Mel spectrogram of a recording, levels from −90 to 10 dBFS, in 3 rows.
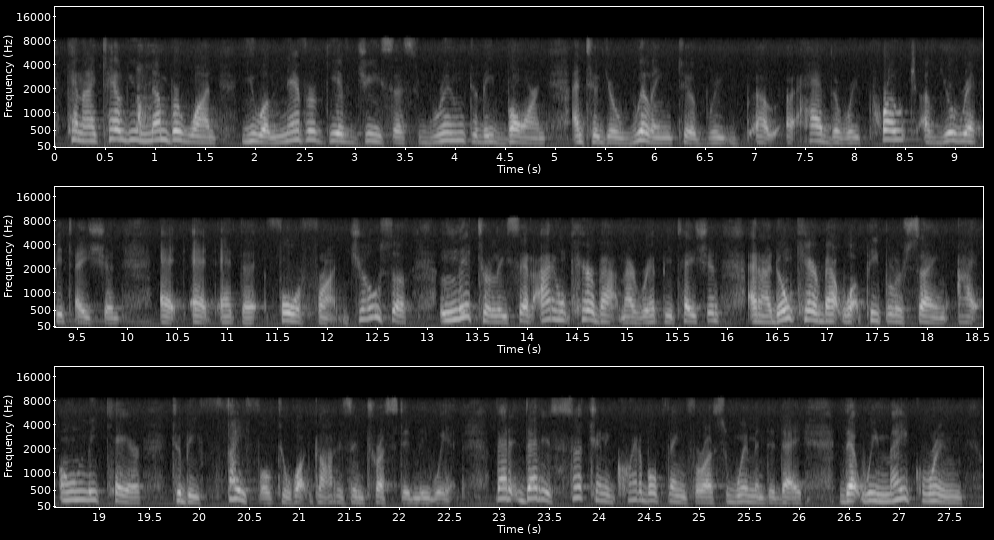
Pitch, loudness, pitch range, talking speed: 190 Hz, -29 LUFS, 160-225 Hz, 170 wpm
